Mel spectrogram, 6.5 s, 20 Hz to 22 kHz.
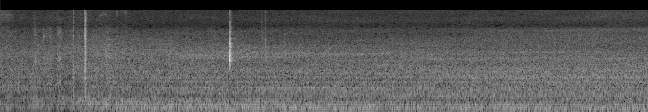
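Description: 2014 Jeep Wrangler's 3.6-litre V6 idling steadily at about 800 rpm, with two sharp clicks, about one and two seconds in.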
